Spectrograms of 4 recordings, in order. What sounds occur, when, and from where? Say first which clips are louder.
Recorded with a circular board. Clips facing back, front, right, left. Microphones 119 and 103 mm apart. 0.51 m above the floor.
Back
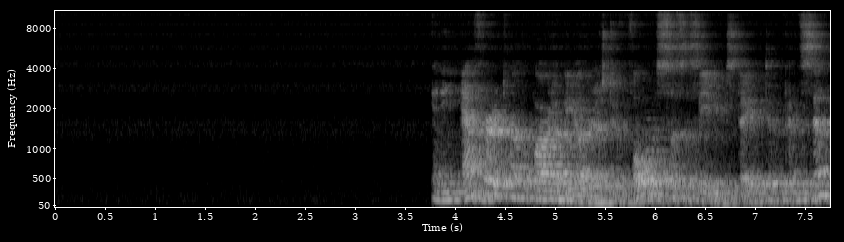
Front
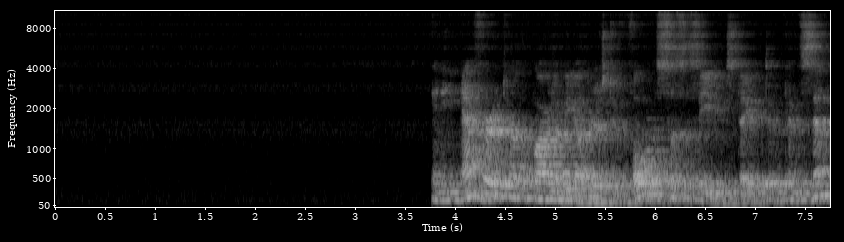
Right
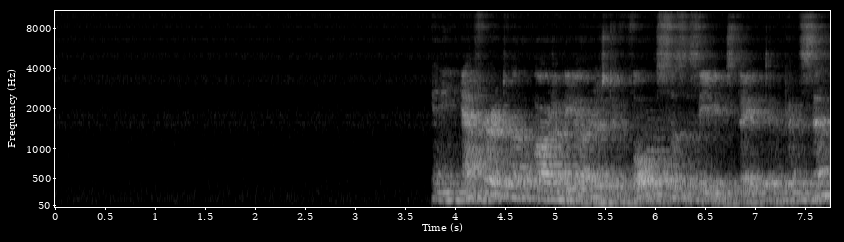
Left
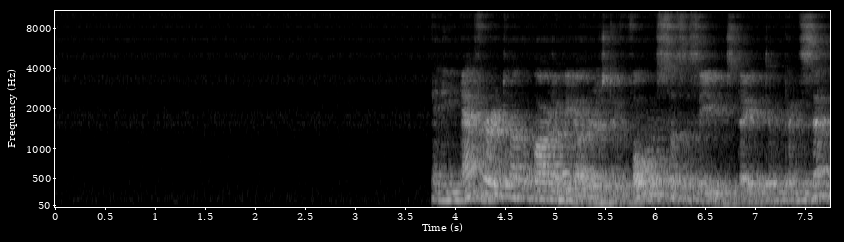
3.8 s a man speaking: even, left 2 dB; 50° left, 1.8 m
